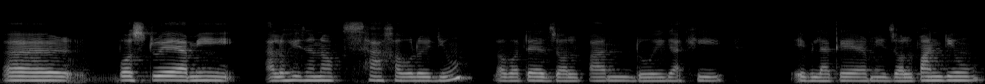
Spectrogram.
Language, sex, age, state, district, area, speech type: Assamese, female, 30-45, Assam, Charaideo, urban, spontaneous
